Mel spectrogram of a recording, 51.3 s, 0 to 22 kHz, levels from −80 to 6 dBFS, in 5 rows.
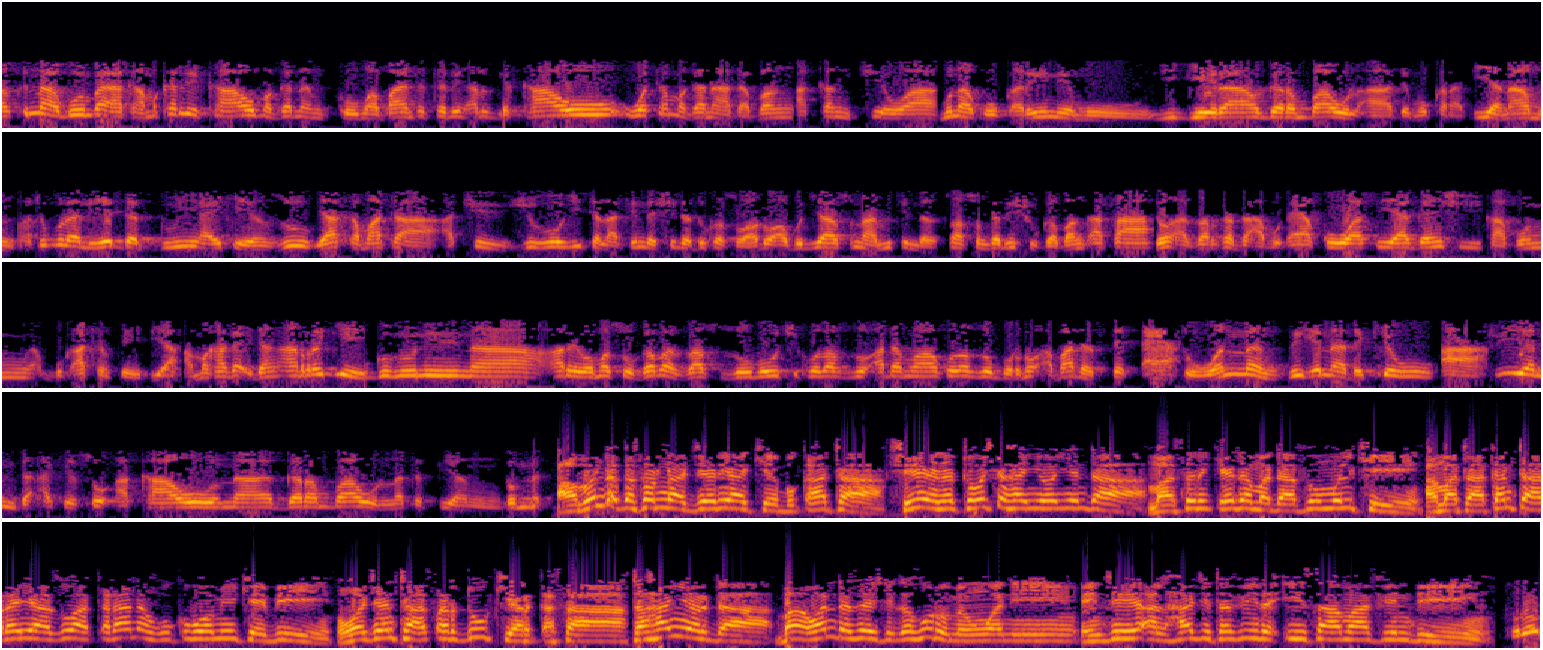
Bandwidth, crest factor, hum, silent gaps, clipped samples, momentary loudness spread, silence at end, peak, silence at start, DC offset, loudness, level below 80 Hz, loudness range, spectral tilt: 7 kHz; 14 dB; none; none; 0.1%; 13 LU; 0 s; 0 dBFS; 0 s; under 0.1%; -14 LUFS; -52 dBFS; 9 LU; -7 dB/octave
